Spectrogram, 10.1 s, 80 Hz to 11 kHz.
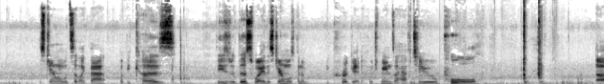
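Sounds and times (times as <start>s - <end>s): low handling rumble: 0.0s - 10.0s.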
